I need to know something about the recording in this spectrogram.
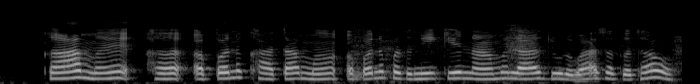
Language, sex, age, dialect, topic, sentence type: Chhattisgarhi, female, 60-100, Central, banking, question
